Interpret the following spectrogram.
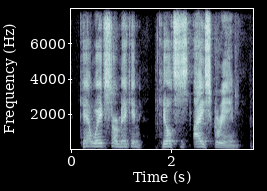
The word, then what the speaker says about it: Kiltz: So I added a T so they pronounced it properly, which Kilz is Kilts. But now they call me Dr. Klitz.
